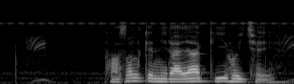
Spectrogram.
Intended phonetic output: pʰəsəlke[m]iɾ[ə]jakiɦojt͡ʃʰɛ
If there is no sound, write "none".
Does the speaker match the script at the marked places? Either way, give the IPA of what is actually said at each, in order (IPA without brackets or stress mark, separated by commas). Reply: n, a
